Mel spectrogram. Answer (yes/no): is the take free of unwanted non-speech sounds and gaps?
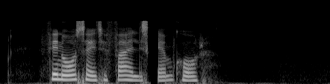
no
